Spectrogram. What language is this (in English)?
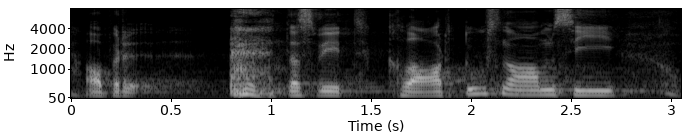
Swiss German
